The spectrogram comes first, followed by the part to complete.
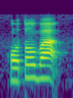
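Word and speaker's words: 言葉: Dibacanya iu. Yang kedua, ya ini spesial nih. Kotoba.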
